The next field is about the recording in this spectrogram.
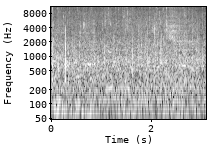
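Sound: rain falling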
